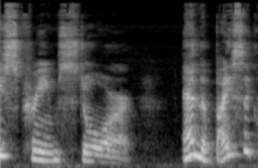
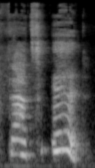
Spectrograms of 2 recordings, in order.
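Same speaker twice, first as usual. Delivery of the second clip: put-on higher eager child voice; a child catching a new idea; Franklin's child voice; 11 semitones higher than usual. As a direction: lift it up eagerly. Franklin thought.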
